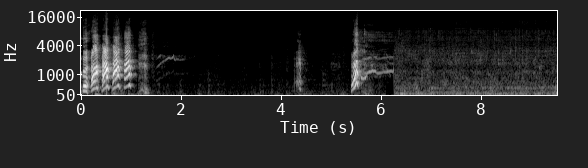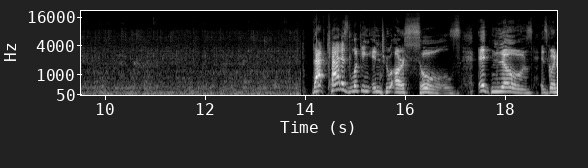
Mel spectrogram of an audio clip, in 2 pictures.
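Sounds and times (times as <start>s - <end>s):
water running from a tap: 6.2s - 16.4s.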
